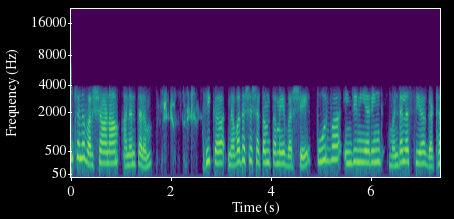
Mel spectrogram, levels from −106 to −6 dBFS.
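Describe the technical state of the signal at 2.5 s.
At 2.5 s the speech is in a codec payload misread, running from 1.70 s, just after "वर्षाणां अनन्तरं", to 2.65 s, where "नवदशशतं तमे वर्षे" resumes. The decoder parses AMR frames with their bit fields shifted, which fits octet-aligned packing being read as bandwidth-efficient, so the speech becomes garbled warbling noise that barely tracks it. On a spectrogram the harmonic and formant structure gives way to smeared, patchy energy that stays inside the narrow AMR band, while the waveform loses its syllable envelope.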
